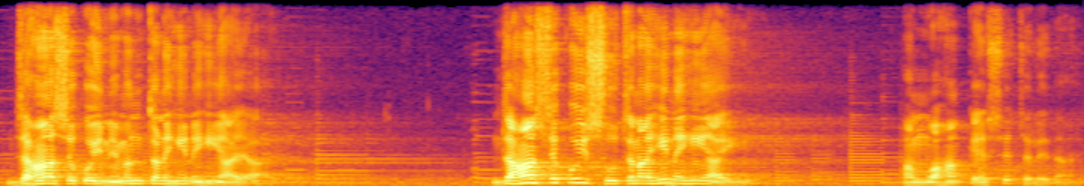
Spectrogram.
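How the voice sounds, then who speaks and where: A patient, composed male god who gently reproves in a soft, measured voice, as a male storyteller puts him on. The tone is bright, and light music plays faintly behind. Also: a little high, sing-song, exaggerated voice. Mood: calm.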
